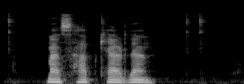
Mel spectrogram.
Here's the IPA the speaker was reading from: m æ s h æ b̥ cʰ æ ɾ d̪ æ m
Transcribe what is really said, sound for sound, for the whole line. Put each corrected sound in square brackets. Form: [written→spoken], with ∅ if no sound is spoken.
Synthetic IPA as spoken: m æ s h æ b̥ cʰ æ ɾ d̪ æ [m→n]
